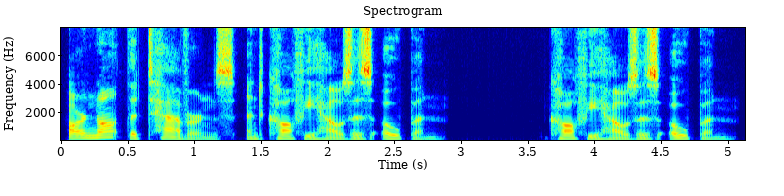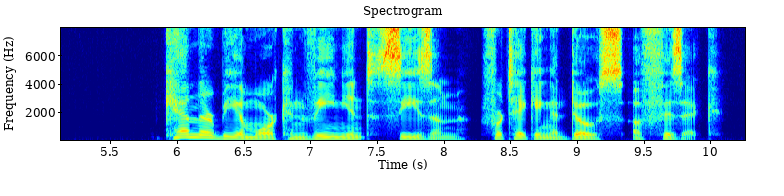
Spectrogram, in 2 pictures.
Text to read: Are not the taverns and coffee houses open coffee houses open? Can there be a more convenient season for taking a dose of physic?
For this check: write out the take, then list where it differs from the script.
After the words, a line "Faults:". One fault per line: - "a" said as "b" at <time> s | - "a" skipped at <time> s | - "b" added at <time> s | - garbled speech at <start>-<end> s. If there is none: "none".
Are not the taverns and coffee houses open coffee houses open? Can there be a more convenient season for taking a dose of physic?
Faults:
none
